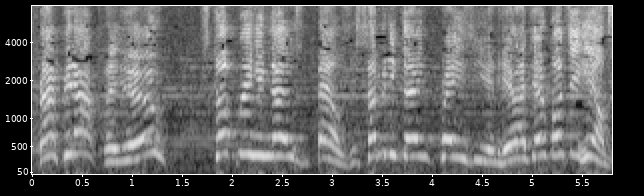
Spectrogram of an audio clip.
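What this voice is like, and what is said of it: Angry shouting. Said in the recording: “Stop shouting!”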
